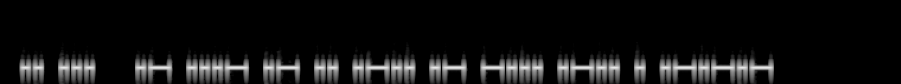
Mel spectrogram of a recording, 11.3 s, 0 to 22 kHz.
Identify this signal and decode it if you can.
Morse code, heard as a keyed tone, about 15 wpm, 700 Hz. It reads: IS AVAILABLE.
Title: Sentences from Top 1000 Words - Review Part 3 - 15wpm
